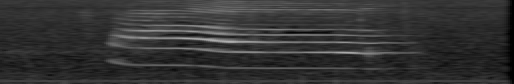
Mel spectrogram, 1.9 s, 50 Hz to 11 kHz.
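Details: A domestic cat howls indoors during a March 2015 unboxing. Its single drawn-out, wavering cry lasts just over a second, starts high and slides slowly downward in pitch, over a faint steady electrical hum.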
